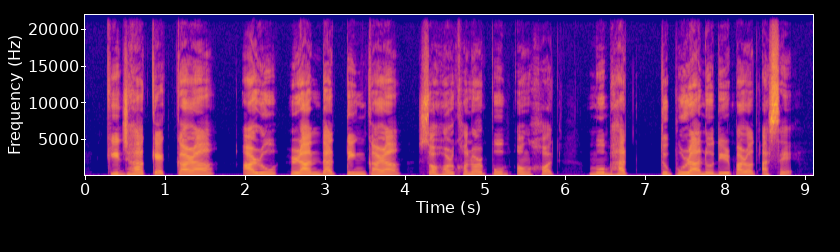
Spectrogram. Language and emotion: Assamese, neutral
